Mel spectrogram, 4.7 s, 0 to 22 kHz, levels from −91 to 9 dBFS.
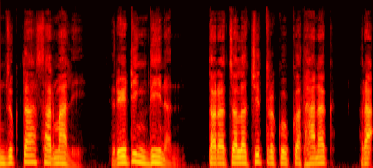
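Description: From 1.12 to 1.45 s the processor falls behind its audio deadlines, producing processor overload crackle. It misses roughly seven buffers of around 5 ms each. Nothing fills the missing blocks; they are simply skipped, so each one leaves a tiny hard-edged hole in the speech. Strung together, the holes sound like a gritty, tearing crackle over the voice that clears just before "रेटिङ दिइनन् तर चलचित्रको".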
